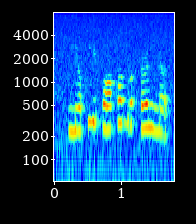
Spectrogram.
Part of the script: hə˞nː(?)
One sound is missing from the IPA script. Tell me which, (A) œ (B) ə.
B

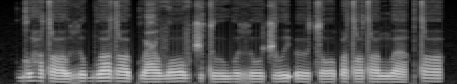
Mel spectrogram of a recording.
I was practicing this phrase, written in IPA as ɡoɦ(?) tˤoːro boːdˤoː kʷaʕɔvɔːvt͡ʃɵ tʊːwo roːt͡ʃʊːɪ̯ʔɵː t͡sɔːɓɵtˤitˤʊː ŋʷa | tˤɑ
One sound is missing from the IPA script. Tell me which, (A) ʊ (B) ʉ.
A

